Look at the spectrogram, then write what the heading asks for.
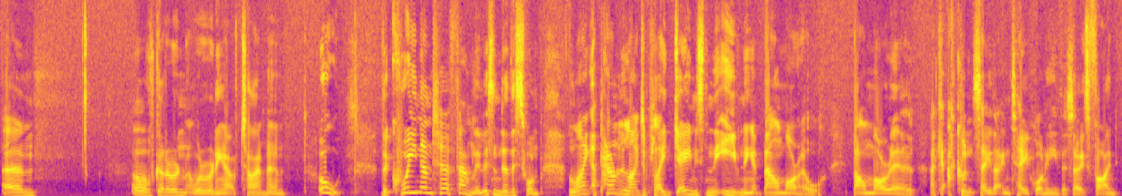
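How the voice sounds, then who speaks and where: A man's voice: on the high side, animated, normal speed. A British man hosting an unscripted comic news show in a rambling, self-mocking way. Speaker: host of a comedy news show.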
